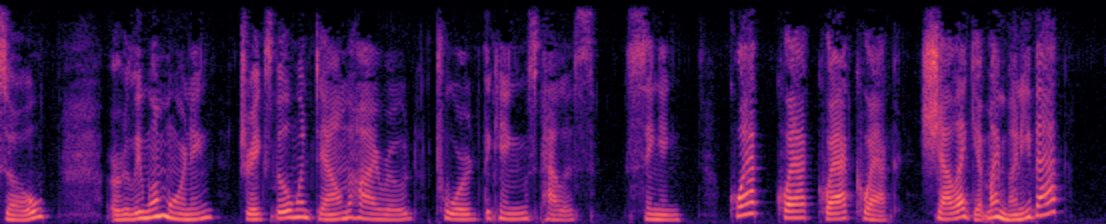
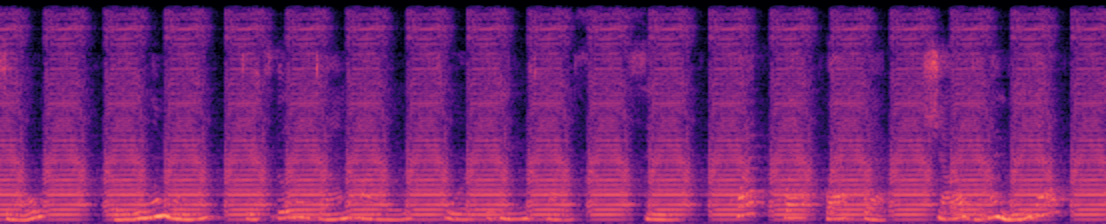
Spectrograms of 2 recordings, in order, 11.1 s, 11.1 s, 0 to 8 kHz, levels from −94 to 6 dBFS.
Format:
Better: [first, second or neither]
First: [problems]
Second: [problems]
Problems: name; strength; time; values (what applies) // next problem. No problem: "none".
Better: first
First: none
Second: background sound (Alarm); 1 dB below the speech // room echo; dies away in 0.7 s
